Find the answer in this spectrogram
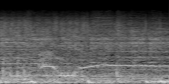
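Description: Loud rock music with a band playing, and a long held high note sliding in about a second in.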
